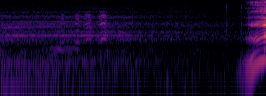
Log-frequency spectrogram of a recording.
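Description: Faint background that fades toward near quiet. Near the end, a ring announcer's voice starts a drawn-out, rising "Ladies…".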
